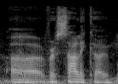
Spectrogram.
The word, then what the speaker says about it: Vrsaljko: Vrsaljko.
